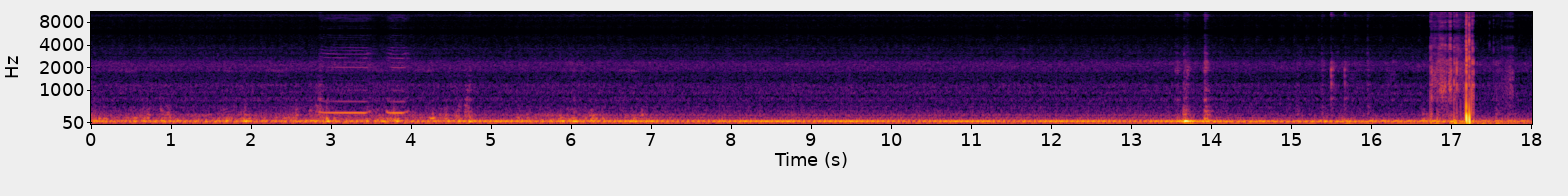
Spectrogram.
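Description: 1974 VW Beetle's air-cooled 1600cc flat-four engine idling steadily with the car standing still. There are two short beeps about three seconds in, a knock near 14 seconds, and a louder knock near the end as a finger touches the camera.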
